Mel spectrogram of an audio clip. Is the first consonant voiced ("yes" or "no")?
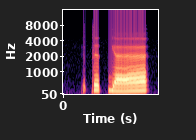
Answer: no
